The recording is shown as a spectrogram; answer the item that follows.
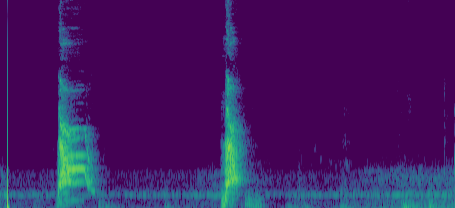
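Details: Alarmed by noisy fireworks one Friday evening, the Beagle Smudge lets out two loud, separate barks about three seconds apart, the first long and harmonic-rich; a click opens the recording and soft low rumbles follow.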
